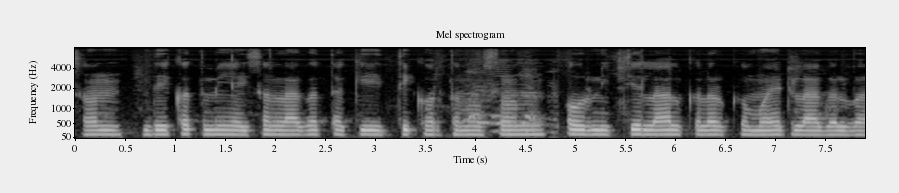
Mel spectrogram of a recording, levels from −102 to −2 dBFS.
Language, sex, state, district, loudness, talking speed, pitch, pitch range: Bhojpuri, male, Uttar Pradesh, Deoria, -32 LUFS, 135 wpm, 145 Hz, 140-145 Hz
